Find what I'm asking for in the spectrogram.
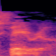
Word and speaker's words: Pharaoh: Why are you using, I'm sure there's a reason, a hard P in the pronunciation of payroll versus Pharaoh? I'm just curious. – I use a hard P because that's what it has in the Hebrew.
